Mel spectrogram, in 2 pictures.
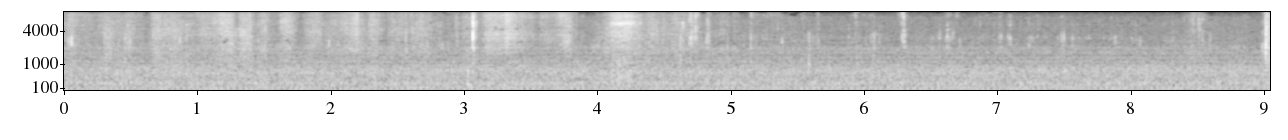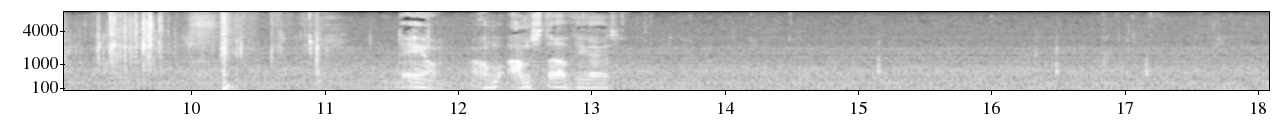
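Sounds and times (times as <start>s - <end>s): wet chewing and mouth smacks: 0.0s - 9.3s, 13.2s - 15.4s, 16.2s - 17.9s
steady low hum: 0.0s - 18.0s.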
